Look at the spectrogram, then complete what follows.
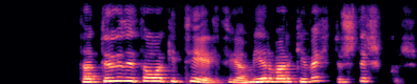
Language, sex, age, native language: Icelandic, female, 40-49, Icelandic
